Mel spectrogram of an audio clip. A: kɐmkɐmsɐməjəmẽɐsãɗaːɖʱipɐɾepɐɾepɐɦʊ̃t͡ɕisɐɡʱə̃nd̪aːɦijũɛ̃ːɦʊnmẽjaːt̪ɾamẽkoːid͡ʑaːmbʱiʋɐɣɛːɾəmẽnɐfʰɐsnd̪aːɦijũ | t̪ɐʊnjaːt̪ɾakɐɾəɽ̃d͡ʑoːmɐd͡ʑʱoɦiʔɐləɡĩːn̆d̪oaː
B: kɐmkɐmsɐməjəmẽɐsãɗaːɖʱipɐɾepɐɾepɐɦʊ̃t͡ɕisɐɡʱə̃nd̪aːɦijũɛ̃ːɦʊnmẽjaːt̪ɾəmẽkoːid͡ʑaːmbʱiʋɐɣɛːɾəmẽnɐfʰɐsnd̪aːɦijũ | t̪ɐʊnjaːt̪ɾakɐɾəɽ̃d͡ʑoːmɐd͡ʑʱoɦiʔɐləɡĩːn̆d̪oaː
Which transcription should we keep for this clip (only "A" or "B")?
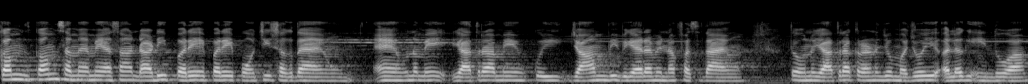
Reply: A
